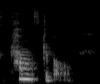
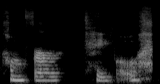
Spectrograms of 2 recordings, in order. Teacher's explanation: so that a isn't pronounced in the same way and also in british english you can't hear the r even though it's there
